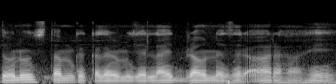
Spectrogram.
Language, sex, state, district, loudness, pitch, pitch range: Hindi, male, Arunachal Pradesh, Papum Pare, -17 LUFS, 90 Hz, 85-100 Hz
